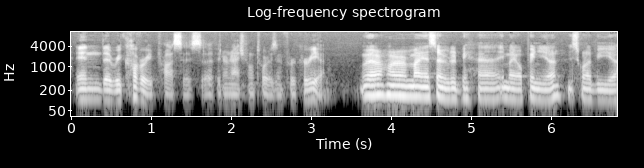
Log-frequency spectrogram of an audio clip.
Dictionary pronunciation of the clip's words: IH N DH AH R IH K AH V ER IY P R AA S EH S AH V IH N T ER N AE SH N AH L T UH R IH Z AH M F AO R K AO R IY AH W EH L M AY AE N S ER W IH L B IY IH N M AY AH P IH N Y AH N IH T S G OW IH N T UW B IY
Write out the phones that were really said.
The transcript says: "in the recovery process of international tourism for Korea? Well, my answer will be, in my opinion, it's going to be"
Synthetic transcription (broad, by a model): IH N DH AH R IH K AH V ER IY P R AA S EH S AH V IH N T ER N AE SH N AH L T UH R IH Z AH M F AO R K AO R IY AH W EH L M AY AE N S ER W IH L B IY IH N M AY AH P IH N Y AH N IH T S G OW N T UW B IY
